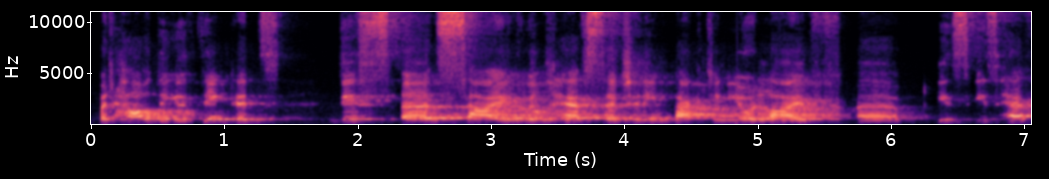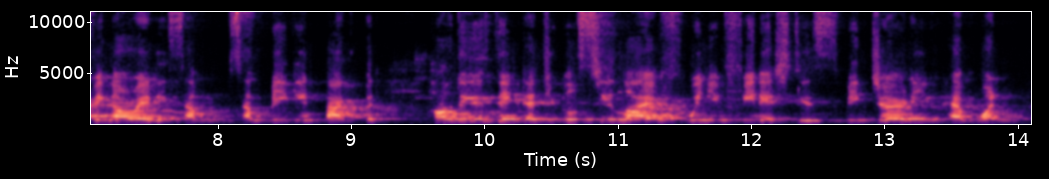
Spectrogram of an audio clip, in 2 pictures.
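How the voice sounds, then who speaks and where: A woman's voice: medium pitch, expressive, normal speed, a bit bright, roomy sound, big-room sound, far from the mic, poor audio. A woman hosting an interview over a call, friendly and laughing often, speaking English with some hesitation. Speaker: interview host. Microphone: video call.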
